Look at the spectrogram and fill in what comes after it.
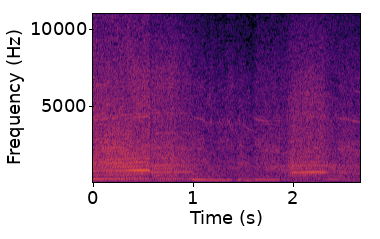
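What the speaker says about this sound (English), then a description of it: "have to say I do love the sound of the McLaren as well" A McLaren race car engine in a GT racing simulator game at Circuit de Spa-Francorchamps roars loudly and continuously, its pitch shifting up and down through gear changes.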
